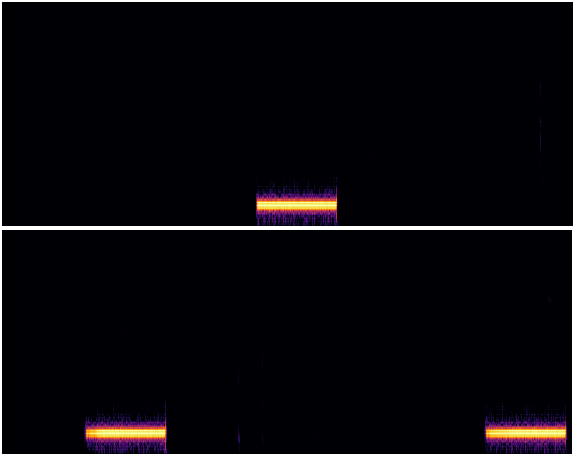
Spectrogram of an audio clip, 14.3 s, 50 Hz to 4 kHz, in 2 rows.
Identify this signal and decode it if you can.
Ringback tone (Europe, 425 Hz).
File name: out- -2012- - - .4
